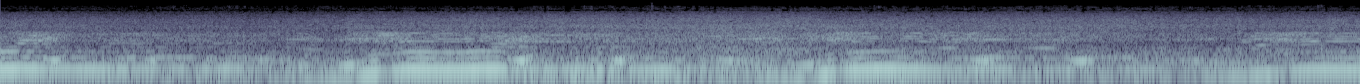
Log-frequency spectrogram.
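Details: Humpback whales singing: long low sustained moans with rising swoops into steady hummed tones, repeated about every two seconds, layered with fainter higher tonal calls and a constant underwater rumble.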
